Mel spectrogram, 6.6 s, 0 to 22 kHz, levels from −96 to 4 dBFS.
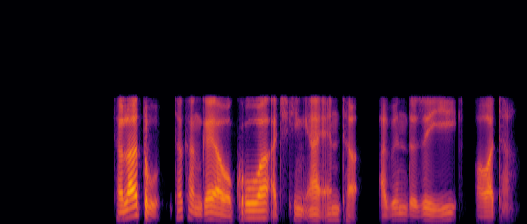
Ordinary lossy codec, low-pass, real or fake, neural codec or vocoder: none; 3.6 kHz; fake; codec, 16 kHz in and 24 kHz out, 0.9 kbps, LongCat-Audio-Codec, fine tuned four codebook decoder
